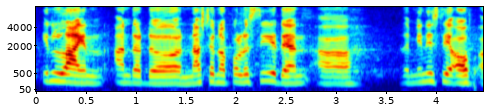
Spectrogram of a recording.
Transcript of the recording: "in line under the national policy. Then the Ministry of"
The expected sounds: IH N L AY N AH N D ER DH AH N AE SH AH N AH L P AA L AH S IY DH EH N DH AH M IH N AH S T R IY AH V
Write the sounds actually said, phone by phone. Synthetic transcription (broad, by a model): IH N L AY N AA N D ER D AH N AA S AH N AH L P AA L AH S IY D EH N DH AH M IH N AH S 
